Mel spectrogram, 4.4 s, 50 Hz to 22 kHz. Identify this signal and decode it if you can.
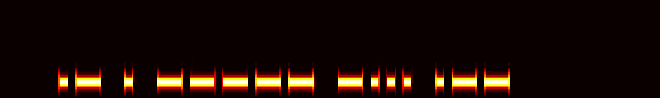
Morse code, heard as a keyed tone, about 22 wpm, 700 Hz. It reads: AE0BW
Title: USA Call Signs - 3x Character Spacing - 22wpm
